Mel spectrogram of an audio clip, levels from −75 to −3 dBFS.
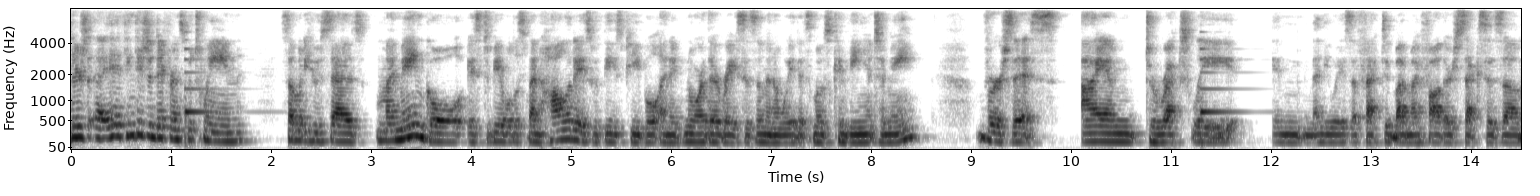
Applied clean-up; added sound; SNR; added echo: none; Piano; 12 dB; reverberation time 0.3 s.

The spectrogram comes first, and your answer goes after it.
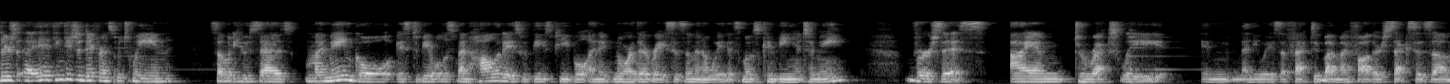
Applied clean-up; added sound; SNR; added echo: neural separator model SepFormer DNS4.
